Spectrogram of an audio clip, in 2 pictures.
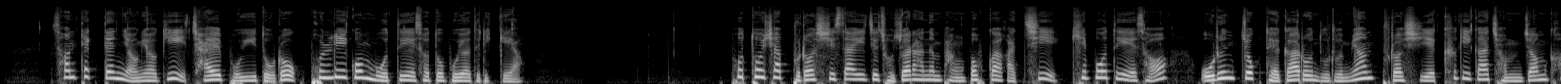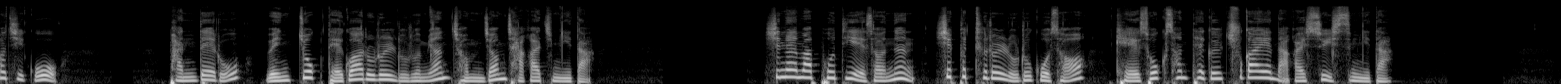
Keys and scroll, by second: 7.4 ], 17.3 [, 22.2 ], 22.7 [.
